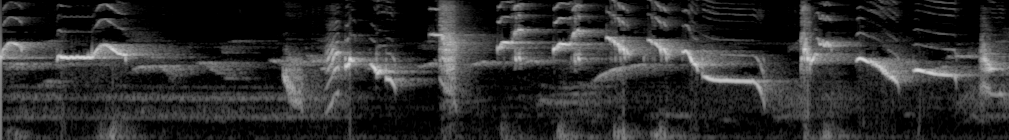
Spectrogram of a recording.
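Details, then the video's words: Rival-seeking song of an Oriental magpie-robin, used to make reluctant birds sing: rich rapid phrases of descending whistled slurs and high sharp notes, tumbling in quick succession. "suara kacer mencari musuh, cocok untuk memancing kacer susah bunyi."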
